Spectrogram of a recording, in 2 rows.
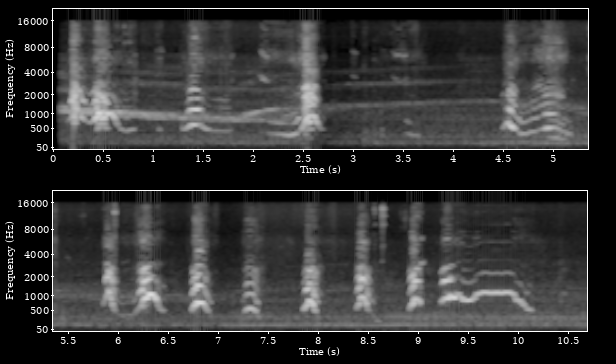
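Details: A pet dog howling in response to a passing fire truck, recorded in 2011: long wavering howls, then a string of rising and falling yelping howls about every half second, with a faint siren-like tone in the background.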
